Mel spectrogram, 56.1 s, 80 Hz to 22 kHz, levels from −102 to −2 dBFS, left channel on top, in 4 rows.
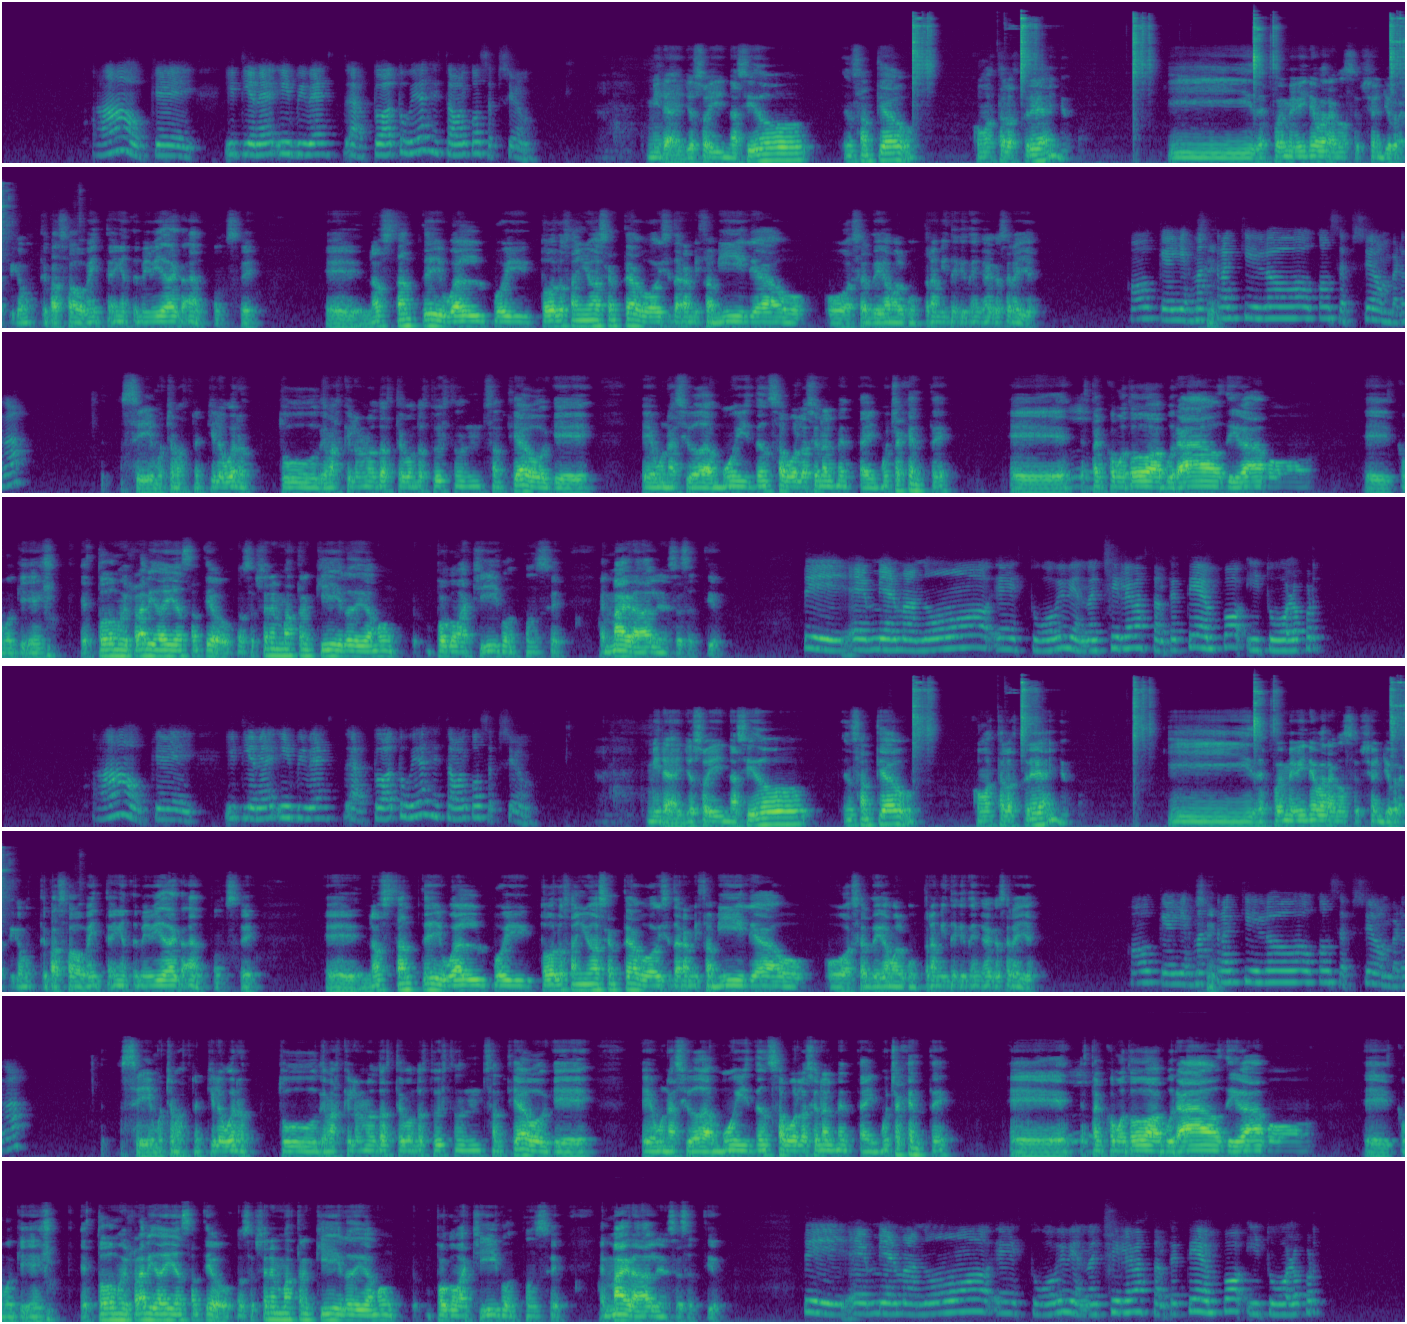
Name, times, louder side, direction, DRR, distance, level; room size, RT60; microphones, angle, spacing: voice 1, 0.9-1.9 2.2-5.3 25.3-28.3 38.5-39.0 50.1-55.3, left 1 dB, 15° left, 0.5 m, -42 dB
voice 2, 6.4-8.0 8.4-9.1 9.7-10.7 11.7-16.5 17.3-22.0 22.3-24.3 26.1-26.2 29.2-30.5 30.8-33.9 34.5-37.5 38.1-41.1 41.7-42.6 42.9-46.0 46.4-47.7 48.1-49.2, right 1 dB, 40° right, 1.3 m, -32 dB
sound 1, 9.1-9.3 9.6-10.4 10.8-11.0 11.3-11.8 12.1-12.2 12.4-12.8 13.2-14.1 14.8-14.9, left 3 dB, 40° left, 1.3 m, -36 dB
6.0 x 2.3 x 2.8 m
head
